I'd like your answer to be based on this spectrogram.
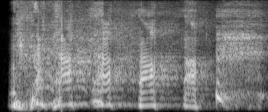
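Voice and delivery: high, real cackling laugh; burst of laughter. Real, not acted. Streamer cracking up at a caller, high laughter.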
